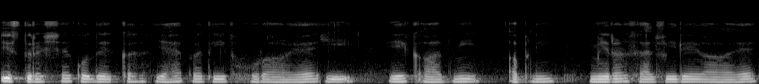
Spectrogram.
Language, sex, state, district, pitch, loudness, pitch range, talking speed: Hindi, male, Bihar, Kishanganj, 125 Hz, -21 LUFS, 120-130 Hz, 140 wpm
